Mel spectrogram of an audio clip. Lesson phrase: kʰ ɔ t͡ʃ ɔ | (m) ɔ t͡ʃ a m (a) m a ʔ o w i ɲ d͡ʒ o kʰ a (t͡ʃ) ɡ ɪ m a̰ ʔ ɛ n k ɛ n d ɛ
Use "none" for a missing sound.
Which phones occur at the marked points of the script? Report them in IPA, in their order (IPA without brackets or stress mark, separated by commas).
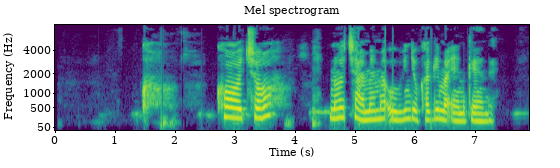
n, ɛ, none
